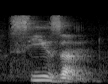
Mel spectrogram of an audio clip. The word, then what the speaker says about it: season: primera Digamos si verdad Con la s suave si y la segunda zon aquí el sonido de la s zumbada lo he diferenciado con como con una Z y una h y la o se pronunciaría con un sonido intermedio entre lo que sería una o y una e season season traten de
